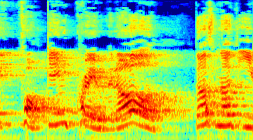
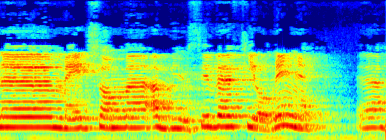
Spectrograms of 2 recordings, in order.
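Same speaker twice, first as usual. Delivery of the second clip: usual speaking voice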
